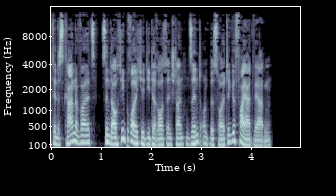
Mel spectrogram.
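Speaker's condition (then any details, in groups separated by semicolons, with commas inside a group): No condition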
